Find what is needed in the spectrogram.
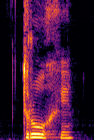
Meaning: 1. a little 2. slightly (to a small extent or degree)
- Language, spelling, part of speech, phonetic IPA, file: Ukrainian, трохи, adverb, [ˈtrɔxe], Uk-трохи.ogg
